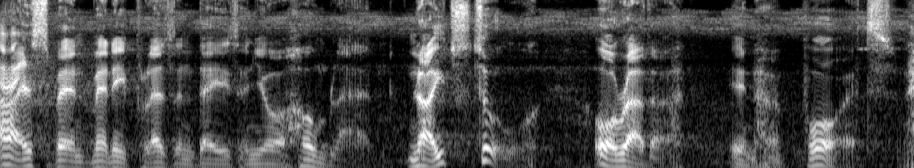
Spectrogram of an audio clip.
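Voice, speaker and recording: A man puts on a gruff character voice and speaks at a fairly slow pace, with clear background noise behind him. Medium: video game. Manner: rambling, nostalgic, theatrical.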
